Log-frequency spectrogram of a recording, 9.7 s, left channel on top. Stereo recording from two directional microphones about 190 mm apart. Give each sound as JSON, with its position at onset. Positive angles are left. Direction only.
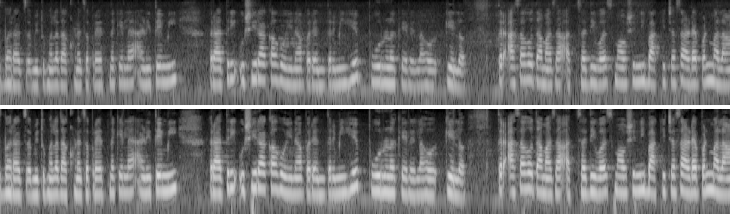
{"t": 0.0, "sound": "a woman's voice", "side_deg": -25}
